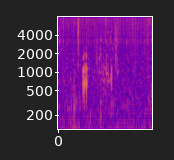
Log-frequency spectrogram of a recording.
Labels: {"label": "biophony, damselfish", "recorder": "SoundTrap 600 or HydroMoth"}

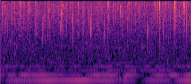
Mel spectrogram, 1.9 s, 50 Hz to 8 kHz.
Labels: {"label": "biophony, midshipman", "recorder": "SoundTrap 500"}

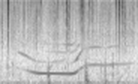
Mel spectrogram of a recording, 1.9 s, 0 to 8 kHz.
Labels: {"label": "biophony", "recorder": "SoundTrap 300"}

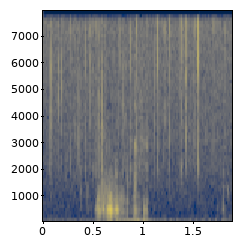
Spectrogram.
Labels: {"label": "biophony, low growl", "recorder": "SoundTrap 300"}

